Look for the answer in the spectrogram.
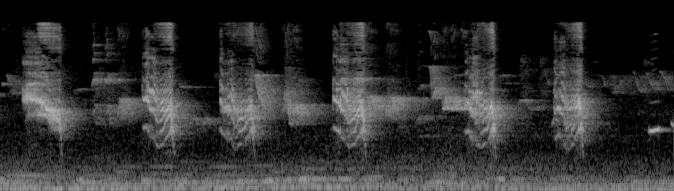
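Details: Tutor recording of a Northern mockingbird for caged songbird training: a harsh, raspy squawking phrase repeated six times at roughly one-second intervals, each note loud and downslurred, with low background noise.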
